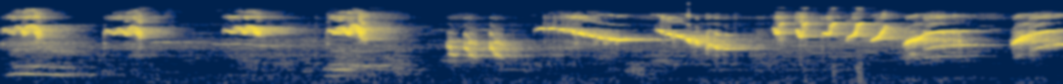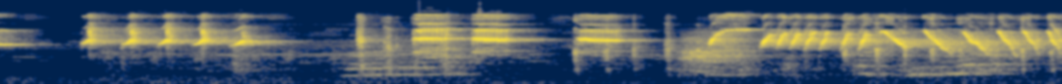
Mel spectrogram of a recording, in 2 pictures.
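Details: Sunda robin, known locally as tledekan gunung, pours out a rich, varied song on a master recording meant for training other birds: quick chirps, swooping whistles and fast trilled runs, with hardly a pause.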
